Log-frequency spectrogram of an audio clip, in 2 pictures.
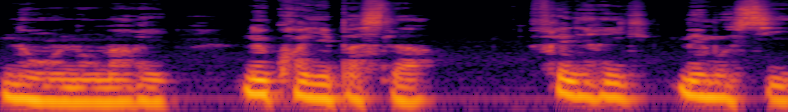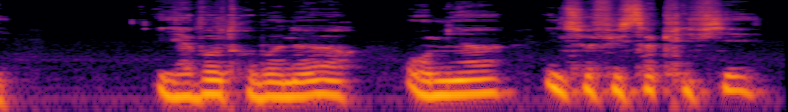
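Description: A grieving lover at a deathbed, earnest and anguished, read by a man. The voice is very dark with a breathy, husky edge. It is read as part of an audiobook. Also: medium pitch, a little slow. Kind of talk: audiobook reading.

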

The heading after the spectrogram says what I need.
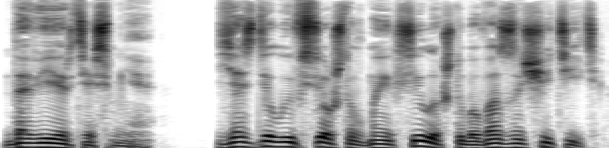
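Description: A man reading an audiobook, voicing a calm, formal gentleman detective with measured, courteous speech. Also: low-pitched, no echo, clean studio sound. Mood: firm. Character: calm, firm gentleman detective of old times.

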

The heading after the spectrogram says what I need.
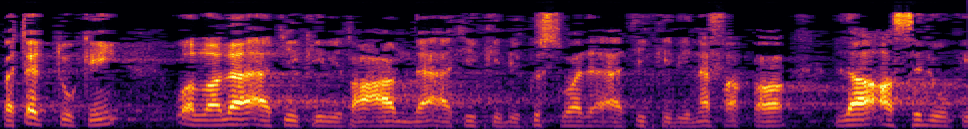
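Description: An older man teaching a classical text as a sheikh, explaining slowly and quizzing his listeners with rhetorical questions. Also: mid-range voice, gravelly. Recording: lo-fi recording with long reverb in a hall.

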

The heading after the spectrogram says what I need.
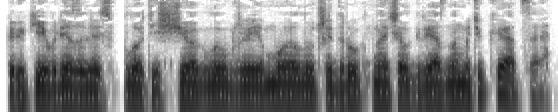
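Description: A man's voice: on the low side, level tone, brisk, warm tone, dry recording, clean studio sound. A man reading a first-person audiobook in a casual, crude, wisecracking manner. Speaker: audiobook narrator.

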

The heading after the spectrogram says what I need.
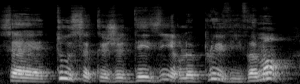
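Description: Woman reading a lowered, weary official husband, placating and measured, storybook; roomy sound. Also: very animated, a little mellow. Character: cautious middle-aged nobleman, a weary high official. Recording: roomy home recording.

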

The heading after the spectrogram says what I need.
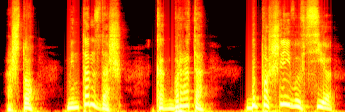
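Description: A man's voice: fairly high pitch, animated, normal speed, slightly rough, pitched above the performer's own voice. A man voicing a defiant tearful boy. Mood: bitter. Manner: sniffling, shouting at a whisper.

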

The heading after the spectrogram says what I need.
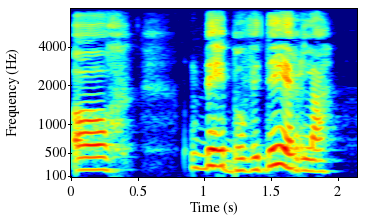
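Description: An intense young man in love, voiced by a woman narrator in a storybook, pressing and clipped. The tone is warm and mellow, on a muffled, lo-fi recording. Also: medium pitch, takes it slowly. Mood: urgent. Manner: urgent, then cool and curt.

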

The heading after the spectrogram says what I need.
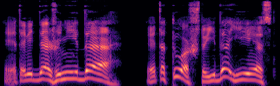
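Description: A man's voice: on the high side, expressive, moderate pace, warm tone, no echo, voice pushed up. A man voicing a tactless, brash man who mocks those around him with smug jokes. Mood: mocking. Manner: smug, mocking.

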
